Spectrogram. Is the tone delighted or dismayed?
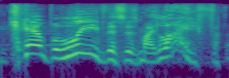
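delighted. The voice sounds amazed and delighted. Life feels wonderful. "This is awesome"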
